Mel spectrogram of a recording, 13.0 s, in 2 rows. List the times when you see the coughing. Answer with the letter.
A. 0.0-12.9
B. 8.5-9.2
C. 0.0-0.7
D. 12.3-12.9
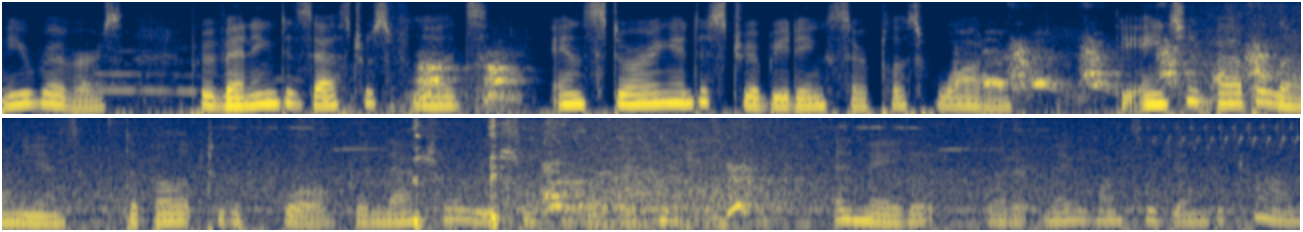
B.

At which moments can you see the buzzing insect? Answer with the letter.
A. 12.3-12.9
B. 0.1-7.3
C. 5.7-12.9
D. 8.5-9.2
C.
